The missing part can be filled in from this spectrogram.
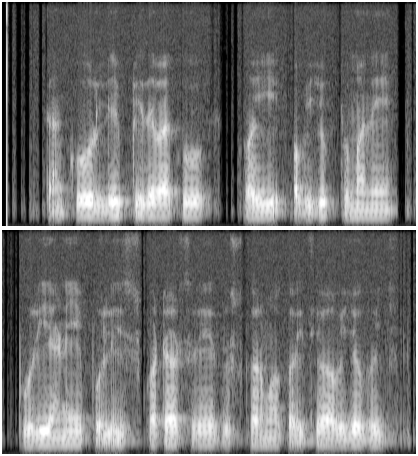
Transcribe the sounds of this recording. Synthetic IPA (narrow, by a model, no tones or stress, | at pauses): t̪a̰ŋkulip̚ʰʈid̪ebaku | hojɔbʱid͡ʒuk̚t̪ɔmanepuɾiaɽ̃ipo̰lḭskwaʈɔɾsɾed̪uskɔɾmɔkɔ̰ɾḭt̪ʰibaɔbʱid͡ʒoɡɦojt͡ʃʰi̥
